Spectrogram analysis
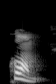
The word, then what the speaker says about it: cwm: four in the western com cwm should be pronounced as com cor means an enclosed armchair shaped hollow situated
